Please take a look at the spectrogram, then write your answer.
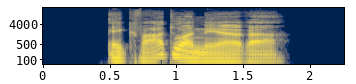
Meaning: inflection of äquatornah: 1. strong/mixed nominative masculine singular comparative degree 2. strong genitive/dative feminine singular comparative degree 3. strong genitive plural comparative degree
- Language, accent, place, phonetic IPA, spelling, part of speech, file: German, Germany, Berlin, [ɛˈkvaːtoːɐ̯ˌnɛːəʁɐ], äquatornäherer, adjective, De-äquatornäherer.ogg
